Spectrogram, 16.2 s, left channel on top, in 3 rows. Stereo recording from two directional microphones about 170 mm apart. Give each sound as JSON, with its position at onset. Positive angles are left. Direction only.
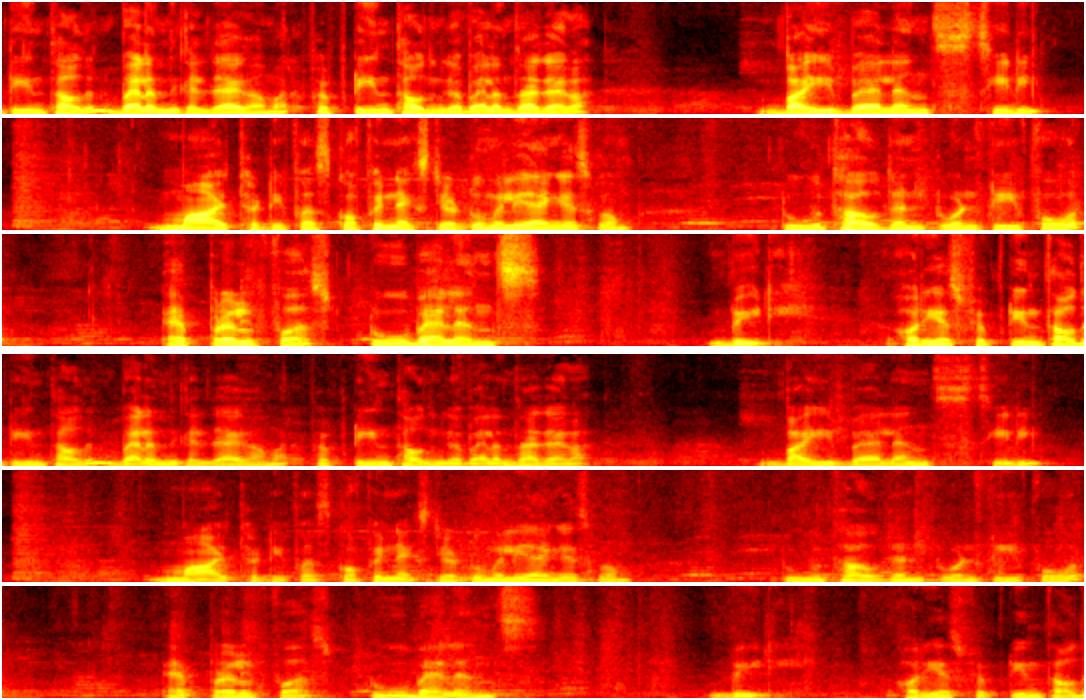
{"t": 0.0, "sound": "a man's voice", "side_deg": 40}
{"t": 6.3, "sound": "a man's voice", "side_deg": 40}
{"t": 9.6, "sound": "speech", "side_deg": 55}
